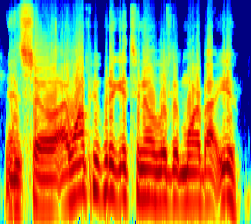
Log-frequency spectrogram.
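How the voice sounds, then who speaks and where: A man's voice: medium pitch, racing, a little mellow, no room sound. A man hosting a podcast and asking a guest friendly, easygoing questions. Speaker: podcast host. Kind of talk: casual podcast interview.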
